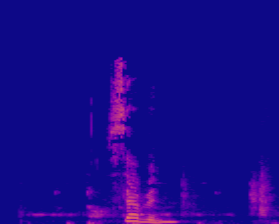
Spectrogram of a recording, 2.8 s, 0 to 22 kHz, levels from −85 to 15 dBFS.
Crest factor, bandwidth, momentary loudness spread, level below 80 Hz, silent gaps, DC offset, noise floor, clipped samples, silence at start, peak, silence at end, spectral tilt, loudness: 22 dB; 16 kHz; 21 LU; -70 dBFS; none; under 0.1%; -68 dBFS; under 0.1%; 0.65 s; -14 dBFS; 0.15 s; -3 dB/octave; -30 LUFS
